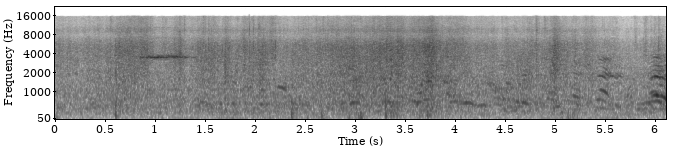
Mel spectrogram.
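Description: Players shouting and calling out across an outdoor football pitch over a steady background of wind and ambient noise, with a few faint knocks of the ball being kicked.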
